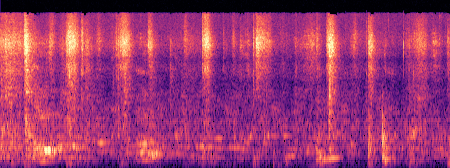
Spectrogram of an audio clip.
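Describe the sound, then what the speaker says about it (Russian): Pigeons coo softly by a rural house with a Russian bread oven on a rainy day. The low, repeated calls come amid faint shuffling and background noise. "Они воркуют."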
